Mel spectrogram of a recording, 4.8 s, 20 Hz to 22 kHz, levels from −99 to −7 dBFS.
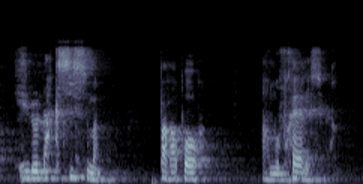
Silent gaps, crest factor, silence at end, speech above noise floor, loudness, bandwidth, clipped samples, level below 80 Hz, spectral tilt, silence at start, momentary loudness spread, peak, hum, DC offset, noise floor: none; 20 dB; 0.4 s; 36 dB; -42 LUFS; 9 kHz; under 0.1%; -76 dBFS; -4.5 dB/octave; 0 s; 15 LU; -24 dBFS; none; under 0.1%; -77 dBFS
